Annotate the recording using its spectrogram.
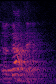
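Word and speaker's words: agape: is one of them a g a p e pronounced aape okay if that's a new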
